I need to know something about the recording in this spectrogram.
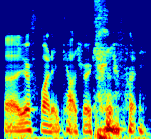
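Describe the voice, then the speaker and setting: A young man with a low, gravelly voice hosts a live trading stream from a desk mic. He talks loosely to his chat, cracking jokes between chart calls. Faint music plays underneath. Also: fairly even intonation, normal speed, a little mellow. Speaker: livestream trading host. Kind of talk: casual live commentary to chat.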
